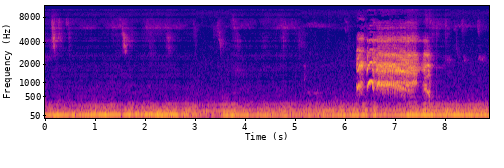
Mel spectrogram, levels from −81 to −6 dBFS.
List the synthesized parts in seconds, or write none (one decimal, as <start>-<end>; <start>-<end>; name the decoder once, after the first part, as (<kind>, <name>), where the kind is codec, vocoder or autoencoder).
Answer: 0.0-3.0 (codec, SNAC); 3.7-5.1; 7.2-8.1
